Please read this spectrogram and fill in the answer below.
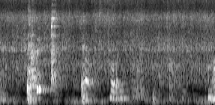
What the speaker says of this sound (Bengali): ভাজা প্রায় কমপ্লিট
